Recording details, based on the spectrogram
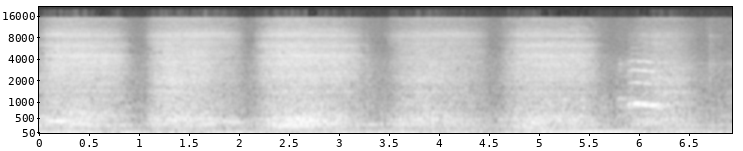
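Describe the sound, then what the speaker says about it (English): Slow, deep breaths during a Qigong energy exercise, five long airy inhale-exhale cycles in a steady rhythm, close and fairly loud, with a faint whistle near the end and no voices. "Take a long breath."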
